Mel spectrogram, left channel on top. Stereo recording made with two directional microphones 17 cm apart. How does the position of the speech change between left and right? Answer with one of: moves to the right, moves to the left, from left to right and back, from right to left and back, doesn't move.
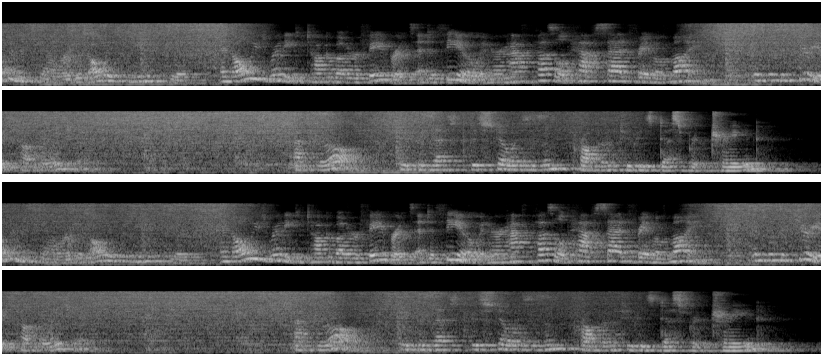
from left to right and back.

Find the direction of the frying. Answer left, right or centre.
left.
